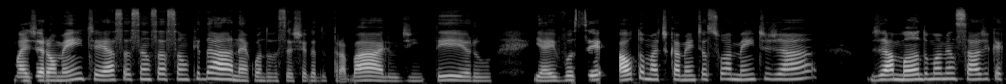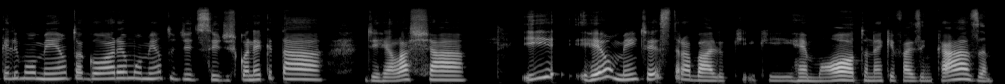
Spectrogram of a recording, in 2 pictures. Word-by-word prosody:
mas, 180 -1 +1
geralmente, 190 +6 +2
é - - 0
essa 210 +1 +2
a - - -7
sensação 235 0 -3
que 230 +3 -11
dá, 250 -2 +6
né, 185 -4 -2
quando 175 -1 -8
você 170 0 -9
chega 175 +1 -7
do 180 - -20
trabalho 180 -1 +3
o 160 - -13
dia 165 +1 -13
inteiro, 180 -1 -3 0.4
e 190 - -4
aí 170 +1 0
você 200 +3 -1 0.2
automaticamente 225 -1 +2
a 235 - -4
sua 250 +1 -4
mente 235 +2 -4
já 245 +6 0 0.6
já 220 +3 +5
manda 225 +2 +3
uma 255 +1 -1
mensagem 250 -1 0
que 255 - -5
aquele 265 +2 -8
momento 265 -1 -4
agora 265 +1 -1
é 285 - 0
o - - -9
momento 275 0 -7
de 235 -1 -9
se 215 -2 -1
desconectar, 225 +3 0 0.4
de 185 -3 -8
relaxar. 205 +4 +2 0.6
E 310 - -2 0.3
realmente 240 - +1
esse 235 - -2
trabalho 180 -6 0
que 200 - -18
que 175 -1 -14
remoto, 175 +3 +3
né, 175 0 -7
que 185 - -8
faz 170 -1 -4
em 165 0 -13
casa 220 -5 +3
220 Hz, 160 wpm, -25 LUFS, 180-245 Hz, 0.6 s, dá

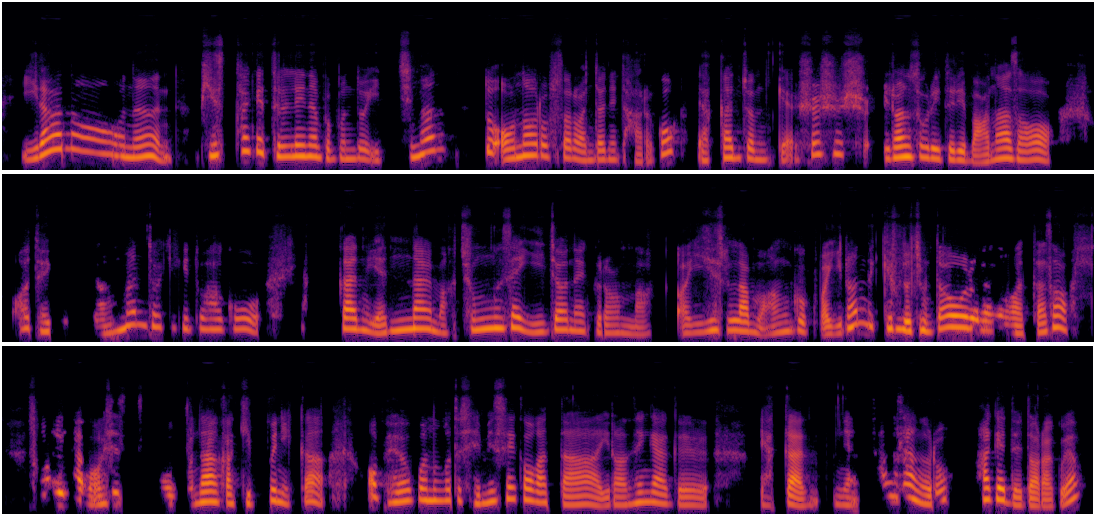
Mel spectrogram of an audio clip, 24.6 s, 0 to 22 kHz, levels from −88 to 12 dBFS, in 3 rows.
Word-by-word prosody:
이란어는 275 - +2 0.2
비슷하게 320 +6 0
들리는 235 -2 +3
부분도 190 0 -5
있지만 260 - -3 0.3
또 - - +2
언어로서는 225 -1 +2
완전히 175 +1 -3
다르고 285 - -4
약간 205 +6 -1
좀 195 -4 -2
이렇게 175 - -7
슈슈슈 275 +1 -4
이런 215 +3 +6
소리들이 195 -6 +1
많아서 175 +4 0 0.4
어 235 - -5
되게 180 -6 -4 0.3
낭만적이기도 235 - -4
하고 220 0 -4 0.6
약간 225 -3 +5
옛날 210 +9 +2
막 155 -6 -6
중세 235 +4 +3
이전의 190 +1 -1
그런 155 -1 -6
막 125 +1 -10 0.2
아 - - -3
이슬람 190 +1 +1
왕국 175 +5 -4
막 130 - 0
이런 270 - +1
느낌도 230 -8 +3
좀 195 0 +1
떠오르는 240 -5 +6
것 175 -3 -6
같아서 165 - 0 0.5
소리가 385 +1 +2
멋있고 170 - -4
문화가 205 0 +5
깊으니까 180 +1 -1 0.3
어 310 - +3
'배워보는 230 +1 +2
것도 235 +1 -2
재밌을 215 +7 -1
것 250 -2 +4
같다.' 165 -6 0
이런 155 +3 -3
생각을 175 -7 -1 0.4
약간 135 - +1
그냥 155 -3 -6 0.2
상상으로 275 - +1 0.2
하게 250 -1 +6
되더라고요. 145 - 0
210 Hz, 335 characters per minute, -23 LUFS, 175-245 Hz, 0.6 s, 이런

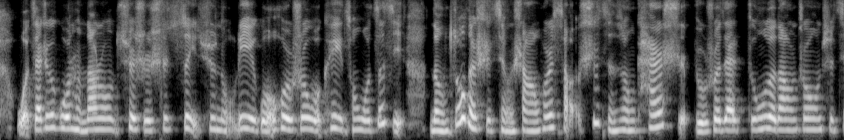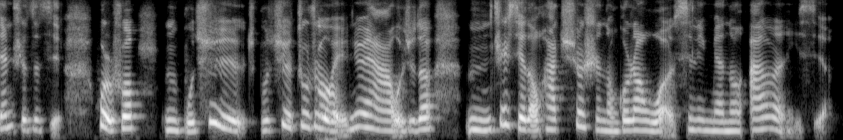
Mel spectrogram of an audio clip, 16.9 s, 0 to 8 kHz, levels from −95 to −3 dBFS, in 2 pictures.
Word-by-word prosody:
我 - - +3
在 230 - +3
这 260 - -2
个 275 - +1
过 255 -1 +3
程 230 -4 -1
当 230 +1 +2
中 235 -1 -2
确 225 +3 0
实 210 -3 -1
是 230 +3 -5
自 240 +2 -2
己 - - -3
去 245 - -6
努 215 -1 -5
力 245 -2 +2
过， 215 +1 +1
或 250 +1 +3
者 225 - +5
说 245 +2 0
我 220 - +2
可 265 - -5
以 240 - 0
从 230 +2 -7
我 215 - 0
自 355 - -1
己 380 0 -4 0.2
能 205 -1 +2
做 370 - +4
的 265 - +5
事 215 -4 -4
情 210 -2 -3
上， 200 0 -2
或 255 - -2
者 - - +3
小 270 - -3
的 - - -14
事 375 - -2
情 215 - -4
中 215 -1 -3
开 275 +5 0
始。 450 +7 -5
比 - - +1
如 185 - +3
说 220 +2 +2
在 220 0 +4
工 220 +3 -4
作 255 -2 +4
当 225 0 -2
中 230 0 -3
去 230 - -7
坚 260 +6 -2
持 220 - -3
自 220 0 -7
己， 390 - -7 0.4
或 - - +7
者 455 - +9
说 255 -9 +5 0.3
你 220 -1 -1
不 195 -2 0
去 380 - +3
不 215 - -3
去 280 +8 -1
助 300 +1 -3
纣 260 -5 +4
为 - - +3
虐 285 +4 0
啊。 220 -5 +1
我 - - +3
觉 210 - -4
得， 240 +1 +3 0.4
嗯， 225 -2 +1
这 235 +9 -1
些 320 -8 +4
的 - - +4
话 230 -1 -1
确 255 +6 -2
实 225 -5 -3
能 200 -2 -2
够 215 - +1
让 215 -1 +2
我 200 +1 +3
心 230 -2 -5
里 220 - -5
面 205 -1 -2
能 200 - 0
安 230 +4 -1
稳 235 -3 -4
一 - - -19
些。 - - -9
230 Hz, 320 characters per minute, -21 LUFS, 215-260 Hz, 0.4 s, 者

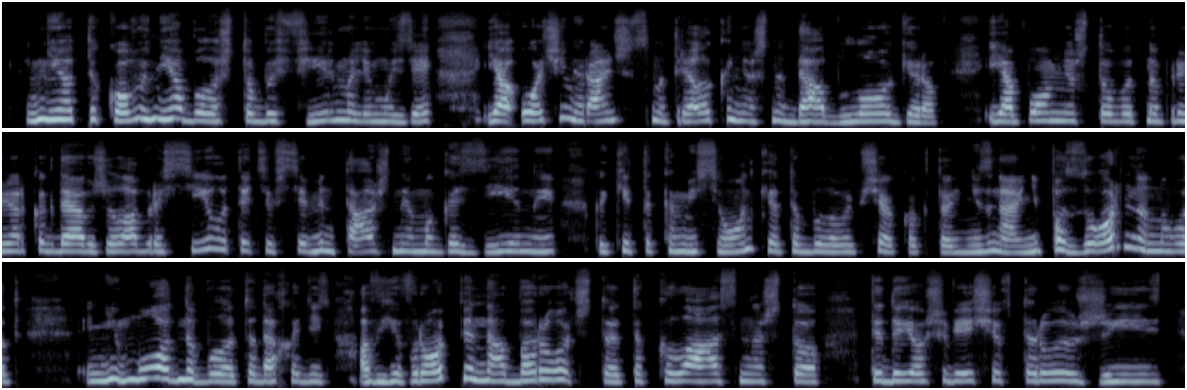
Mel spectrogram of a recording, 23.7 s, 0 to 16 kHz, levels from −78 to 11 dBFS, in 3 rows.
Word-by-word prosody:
Нет, 270 +2 +7
такого 275 -1 +3
не 285 +2 +6
было, 230 -4 +1
чтобы 225 0 -3
фильм 230 +3 -3
или 220 -2 -3
музей. 215 +1 -2 0.3
Я 230 -4 +5
очень 245 +3 +2
раньше 230 +4 0
смотрела, 225 -1 -1
конечно, 240 -4 -2
да, 210 +1 +4
блогеров. 200 -1 -1 0.3
И - - -6
я 215 -1 +5
помню, 235 +1 -1
что 220 0 -4
вот, 215 -1 -4
например, 225 0 -2
когда 220 -2 +2
я 215 - +6
в 210 - -2
жила 215 +1 0
в 215 - -9
России, 220 +6 -5
вот 275 -3 -6
эти 225 -1 -5
все 215 +2 -6
винтажные 215 0 -2
магазины, 210 +1 -3 0.2
какие-то 220 +1 -6
комиссионки, 215 +4 -2
это 220 0 -4
было 200 0 -2
вообще 205 +1 -3
как-то, 195 -1 -6
не 195 +1 -2
знаю, 195 -4 +1
не 215 +3 0
позорно, 270 - +2
но 225 -1 -1
вот 215 -2 -5 0.4
не 225 +6 +4
модно 270 +1 +5
было 210 -1 0
тогда 210 0 0
ходить. 210 -2 -6 0.2
А 190 - +3
в - - -2
Европе 225 +8 +2
наоборот, 245 +2 +2
что 215 - -5
это 205 +1 -3
классно, 220 -1 +1
что 205 +1 -2 0.3
ты 235 -1 0
даешь 225 +1 0
вещи 225 +2 -2
вторую 230 +1 -1
жизнь, 210 +1 -3
220 Hz, 155 wpm, -23 LUFS, 210-235 Hz, 0.4 s, Нет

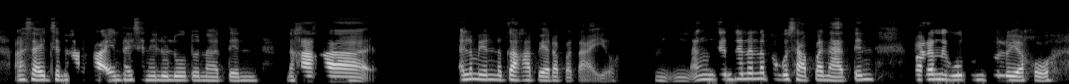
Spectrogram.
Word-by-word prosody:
aside 210 -1 +2
sa 215 - 0
nakakain 205 -1 +2
tayo 205 0 -4
sa 210 - -15
niluluto 195 -1 0
natin 180 0 -5 0.3
nakaka 195 +1 +4 1.2
Alam 230 +3 0
mo - - +2
yun? 225 0 -2
Nagkakapera 195 -3 +1
pa - - -10
tayo. - - -11 0.3
Mm, 165 -2 -13
ang 215 +3 -3
ganda 230 +1 -3
na 260 0 +2
napag-usapan 215 -3 0
natin 180 +5 -1 0.5
parang 230 +2 +3
nagutom 215 0 -1
tuloy 200 -2 0
ako. 185 +1 -2
205 Hz, 135 wpm, -20 LUFS, 190-215 Hz, 1.2 s, nakaka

